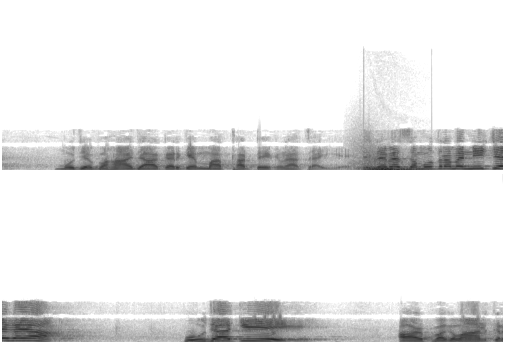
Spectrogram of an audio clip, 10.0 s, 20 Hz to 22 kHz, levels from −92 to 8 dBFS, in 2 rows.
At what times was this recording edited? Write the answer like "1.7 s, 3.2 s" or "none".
3.6 s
